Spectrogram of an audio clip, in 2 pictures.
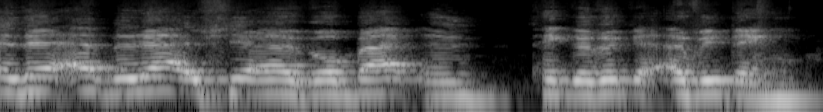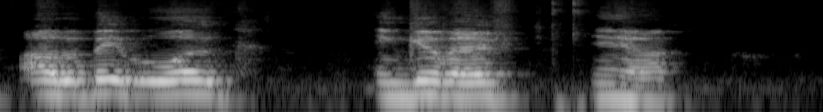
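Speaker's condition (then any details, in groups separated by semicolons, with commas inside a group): Cerebral palsy; speech impairments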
